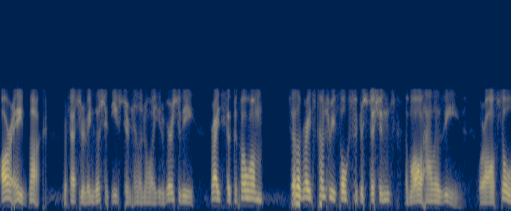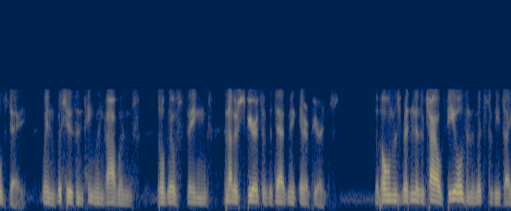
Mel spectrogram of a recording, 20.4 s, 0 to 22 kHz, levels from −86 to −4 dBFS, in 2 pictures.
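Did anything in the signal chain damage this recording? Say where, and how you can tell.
Yes. The damage is at the codec stage: the speech went through a Codec 2 vocoder, and the heavy, uniform degradation points to a very low rate of around 1.6 kbit/s. Rather than carrying the waveform, the encoder kept only pitch, voicing, energy and a coarse spectral envelope, and the decoder rebuilt the voice from sine waves. That is why the whole clip sounds robotic and buzzy from start to finish, with the natural texture of the voice lost.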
